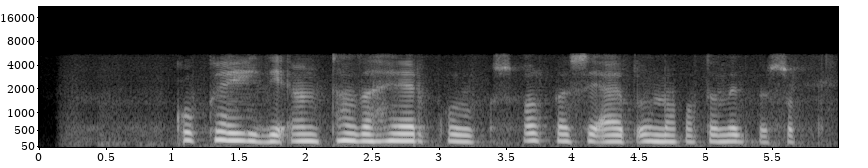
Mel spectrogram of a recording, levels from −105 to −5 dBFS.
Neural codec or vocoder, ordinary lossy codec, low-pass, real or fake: codec, 16 kHz, 0.8 kbps, ZipCodec; none; 5.4 kHz; fake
